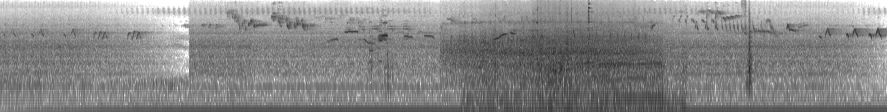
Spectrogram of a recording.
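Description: Small birds chirping repeatedly. In the middle comes a loud rustling hiss lasting about four seconds, and near the end there is one sharp click.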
